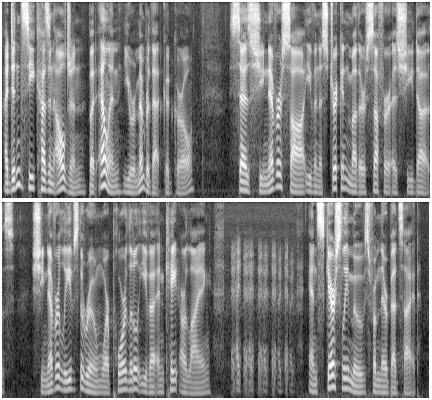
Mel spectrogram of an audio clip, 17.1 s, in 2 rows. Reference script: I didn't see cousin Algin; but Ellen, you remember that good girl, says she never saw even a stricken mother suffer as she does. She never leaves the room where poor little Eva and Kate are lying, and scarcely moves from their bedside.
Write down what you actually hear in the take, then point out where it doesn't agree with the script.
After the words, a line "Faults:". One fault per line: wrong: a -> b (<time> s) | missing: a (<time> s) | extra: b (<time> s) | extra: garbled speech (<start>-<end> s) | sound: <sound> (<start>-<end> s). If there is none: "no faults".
I didn't see cousin Algin; but Ellen, you remember that good girl, says she never saw even a stricken mother suffer as she does. She never leaves the room where poor little Eva and Kate are lying, and scarcely moves from their bedside.
Faults:
sound: laugh (13.1-14.4 s)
